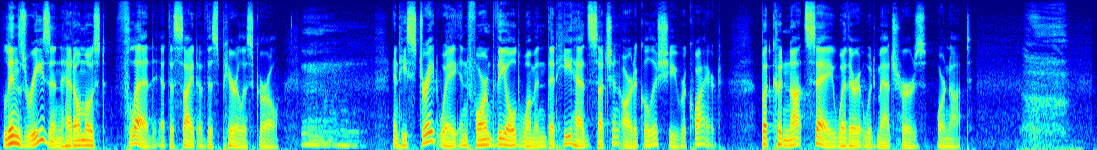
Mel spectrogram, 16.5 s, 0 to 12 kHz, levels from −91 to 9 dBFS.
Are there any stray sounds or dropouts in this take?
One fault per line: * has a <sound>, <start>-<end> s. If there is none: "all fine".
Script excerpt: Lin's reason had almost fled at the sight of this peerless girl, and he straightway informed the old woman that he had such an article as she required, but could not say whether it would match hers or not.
* has a sigh, 4.5-5.5 s
* has a breath, 15.2-16.3 s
